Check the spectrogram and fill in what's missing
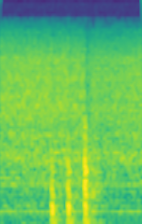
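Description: Three knocks on a drywall wall over a wood stud give short, solid, low thuds rather than a hollow, bouncy sound, showing a stud behind that spot.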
